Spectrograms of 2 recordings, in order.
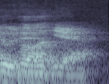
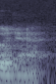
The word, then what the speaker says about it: boudin: So right now we have boudin, which is a sausage, and is that how you pronounce it? Yeah, boudin. Yeah, you call it boudin.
